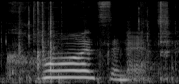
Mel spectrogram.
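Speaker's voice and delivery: put-on consonants stretched out slowly for the child; drawn-out model word. Shown as a demonstration. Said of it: "Can you say that word for me?".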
